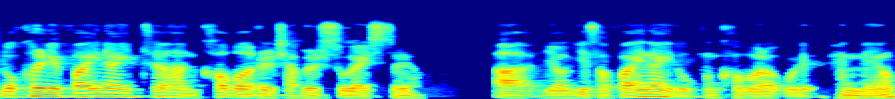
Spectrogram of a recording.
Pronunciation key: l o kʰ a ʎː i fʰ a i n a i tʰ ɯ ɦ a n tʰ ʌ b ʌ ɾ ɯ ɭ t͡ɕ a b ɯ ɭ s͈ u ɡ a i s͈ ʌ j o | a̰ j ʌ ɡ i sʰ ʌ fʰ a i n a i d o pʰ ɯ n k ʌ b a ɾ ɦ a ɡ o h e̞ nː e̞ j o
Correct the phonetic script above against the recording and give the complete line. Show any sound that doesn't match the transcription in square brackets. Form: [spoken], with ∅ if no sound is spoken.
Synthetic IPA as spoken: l o kʰ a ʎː i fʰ a i n a i tʰ ɯ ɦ a n [kʰ] ʌ b ʌ ɾ ɯ ɭ t͡ɕ a b ɯ ɭ s͈ u ɡ a i s͈ ʌ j o | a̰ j ʌ ɡ i sʰ ʌ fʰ a i n a i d o pʰ ɯ n [kʰ] ʌ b [ʌ] ɾ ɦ a ɡ o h e̞ nː e̞ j o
